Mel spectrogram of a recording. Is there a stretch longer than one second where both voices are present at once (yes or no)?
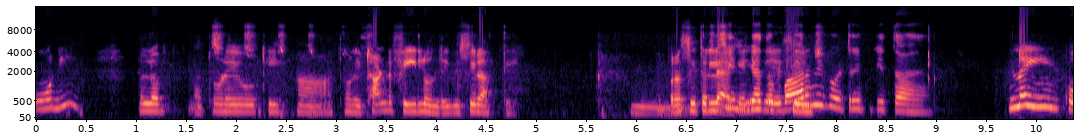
yes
